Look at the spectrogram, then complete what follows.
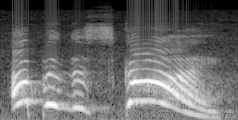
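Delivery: high, loud excited yell; girl alerting classmates, loud high yell. Acted. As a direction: shout it, pointing at the sky. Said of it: "yelled Andrea".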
